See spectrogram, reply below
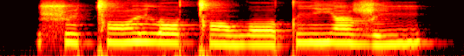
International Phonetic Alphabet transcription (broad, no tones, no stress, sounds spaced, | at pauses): ʂ y ǀ ɔ̃ y̯ l ɔ ǀ ɔ̃ w ɔ t i j ã ʐ i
